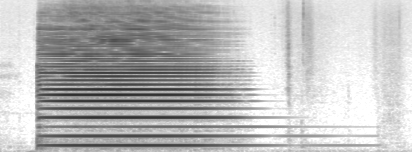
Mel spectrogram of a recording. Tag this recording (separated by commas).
Music, Musical instrument, Bowed string instrument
